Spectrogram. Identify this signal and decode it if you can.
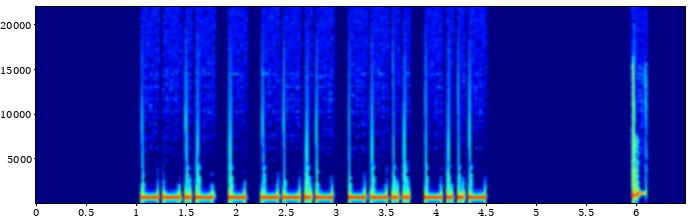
Morse code, heard as a keyed tone, about 22 wpm, 700 Hz. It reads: QTQZX
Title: Code Groups - 5 Letters - 22wpm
